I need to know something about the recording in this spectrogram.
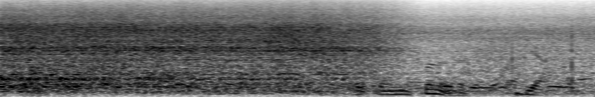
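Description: Loud steady hiss of steam venting from two GWR Prairie tank locomotives standing under steam. It drops away abruptly about three seconds in.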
